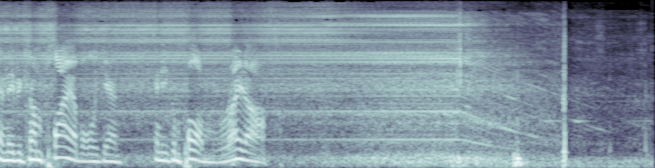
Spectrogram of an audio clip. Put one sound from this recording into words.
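A heat gun blows air with a steady whirring whine, then switches off and winds down.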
